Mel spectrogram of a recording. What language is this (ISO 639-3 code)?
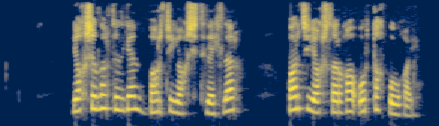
uig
